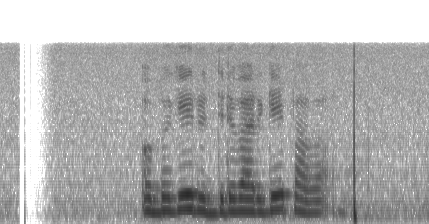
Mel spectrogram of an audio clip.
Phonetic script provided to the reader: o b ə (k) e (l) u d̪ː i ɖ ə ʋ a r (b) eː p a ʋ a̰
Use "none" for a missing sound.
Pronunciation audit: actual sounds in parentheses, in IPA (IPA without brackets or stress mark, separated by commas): ɡ, ɾ, ɡ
